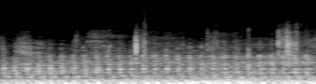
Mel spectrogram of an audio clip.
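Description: A crop sprayer engine out in a hot farm field runs loud and close, a steady throbbing drone with slight rises and falls in intensity, no voices over it.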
